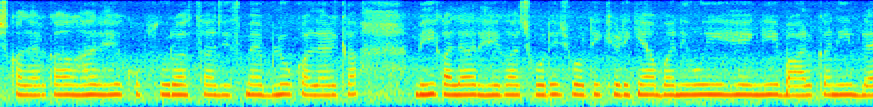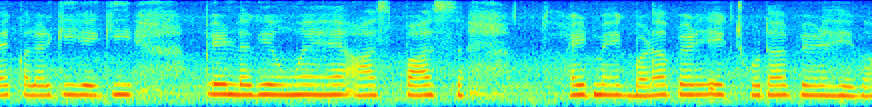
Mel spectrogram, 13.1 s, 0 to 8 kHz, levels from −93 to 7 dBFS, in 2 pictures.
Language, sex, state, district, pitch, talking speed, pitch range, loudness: Hindi, female, Bihar, Saran, 240 Hz, 175 wpm, 235-245 Hz, -19 LUFS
